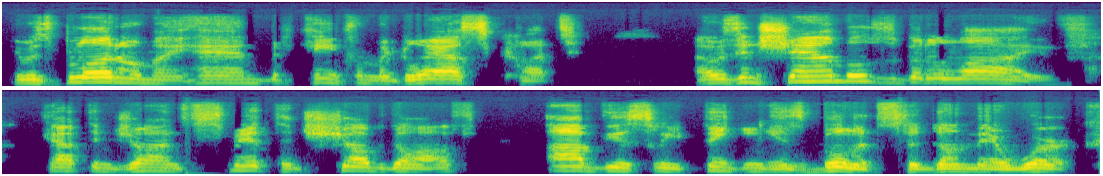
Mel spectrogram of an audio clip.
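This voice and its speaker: Male actor sardonic detective narrator, high for a man, 1940s radio mystery style, no room sound. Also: unhurried, a little mellow, no echo, rough recording. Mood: wry narrating. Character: wisecracking private detective, sardonic and unflappable. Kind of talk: old-time radio detective first-person narration.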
